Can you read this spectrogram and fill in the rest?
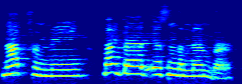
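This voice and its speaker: A woman's voice: fairly high pitch, animated, unhurried, a bit bright, muffled recording. A woman acting catty, snobbish young society gossips in an amateur dramatic reading of a romance comic, with a theatrical, sardonic delivery. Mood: breezy.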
